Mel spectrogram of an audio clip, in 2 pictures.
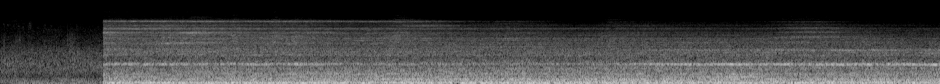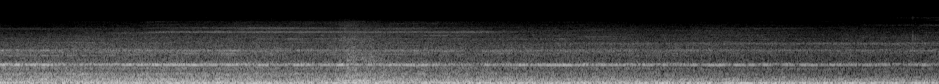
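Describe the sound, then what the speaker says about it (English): A train rumbles steadily past at close range in Juliette, Georgia, loud and continuous, with a sustained metallic wheel squeal ringing over the roar. "That was train number 3."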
